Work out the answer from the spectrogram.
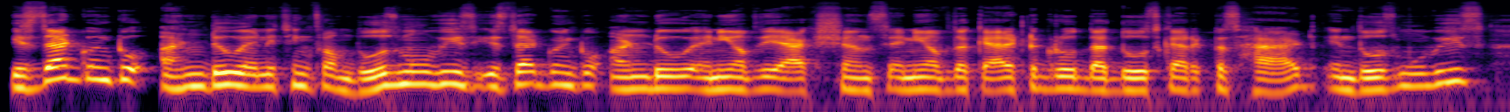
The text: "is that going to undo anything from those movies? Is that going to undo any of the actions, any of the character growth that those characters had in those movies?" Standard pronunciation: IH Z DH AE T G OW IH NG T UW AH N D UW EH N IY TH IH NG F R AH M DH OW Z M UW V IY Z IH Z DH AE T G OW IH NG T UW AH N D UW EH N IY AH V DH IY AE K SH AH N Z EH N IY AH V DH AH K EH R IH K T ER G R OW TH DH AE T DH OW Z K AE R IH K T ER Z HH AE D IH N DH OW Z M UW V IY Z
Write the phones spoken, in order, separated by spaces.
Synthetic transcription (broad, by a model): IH Z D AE T G OW IH NG T UW AH N D UW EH N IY T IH NG F R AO M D OW Z M UW V IY Z IH Z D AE T G OW IH NG T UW AH N D UW EH N IY AH V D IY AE K SH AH N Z EH N IY AH V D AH K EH R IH K T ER G R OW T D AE T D OW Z K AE R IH K T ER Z HH AE D IH N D OW Z M UW V IY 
